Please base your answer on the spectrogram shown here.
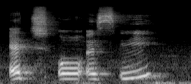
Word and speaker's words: hose: You have learned this word O sound with silent E.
